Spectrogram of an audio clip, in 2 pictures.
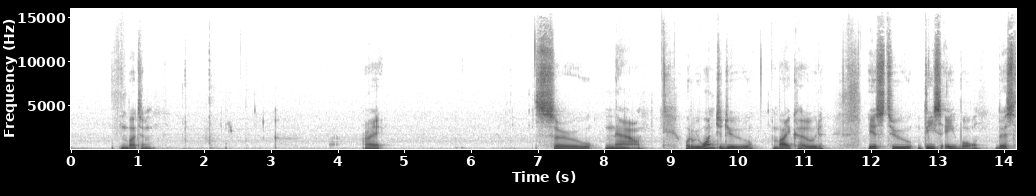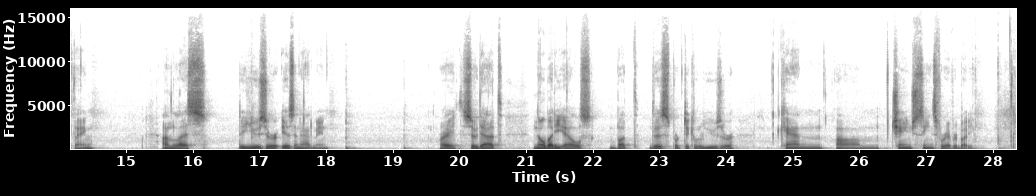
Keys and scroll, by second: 0.0-1.5 typing, 3.3 ctrl+s.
